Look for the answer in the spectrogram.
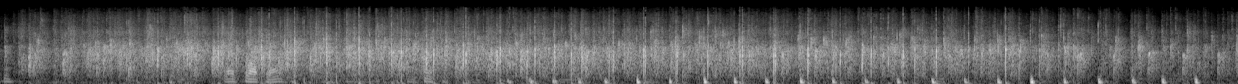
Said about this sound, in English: Um, I'd like to have a big applause for our enthusiastic panel. Okay.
